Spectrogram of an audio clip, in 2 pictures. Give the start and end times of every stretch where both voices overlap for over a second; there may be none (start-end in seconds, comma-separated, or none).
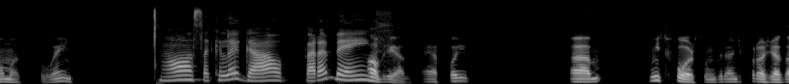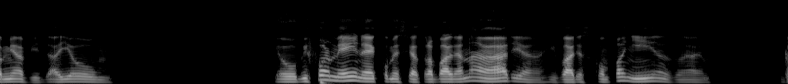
none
